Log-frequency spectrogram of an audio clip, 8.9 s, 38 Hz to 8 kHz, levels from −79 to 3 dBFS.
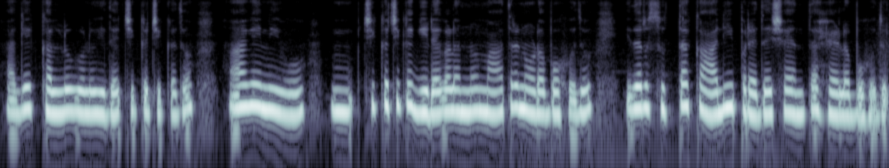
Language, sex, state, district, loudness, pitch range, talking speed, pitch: Kannada, female, Karnataka, Bellary, -13 LUFS, 215-250 Hz, 120 wpm, 230 Hz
